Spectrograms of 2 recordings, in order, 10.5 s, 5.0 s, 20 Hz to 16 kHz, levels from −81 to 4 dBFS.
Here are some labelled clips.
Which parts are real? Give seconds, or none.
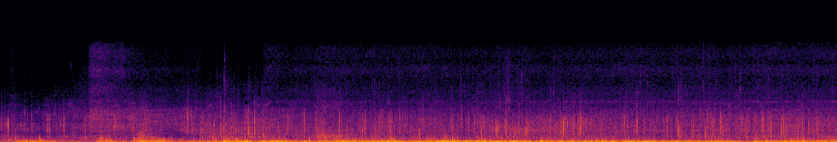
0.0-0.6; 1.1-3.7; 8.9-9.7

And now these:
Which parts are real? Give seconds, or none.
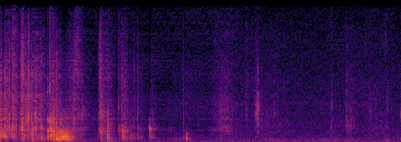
3.0-5.0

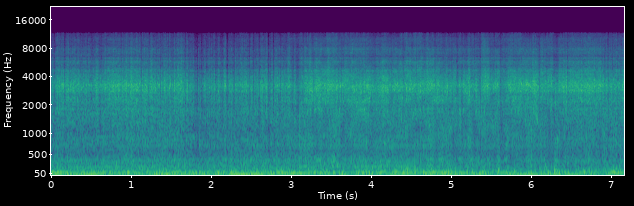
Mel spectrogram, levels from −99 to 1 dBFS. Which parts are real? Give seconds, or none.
0.0-3.0; 6.4-7.2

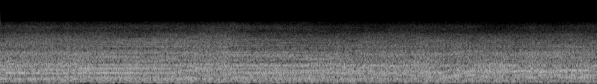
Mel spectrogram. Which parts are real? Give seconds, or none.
0.9-1.8; 2.3-3.3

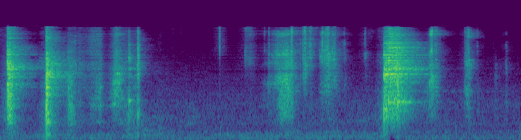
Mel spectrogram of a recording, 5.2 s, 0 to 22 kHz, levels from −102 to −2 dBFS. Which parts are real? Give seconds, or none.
0.0-0.8; 1.4-2.1; 3.2-5.2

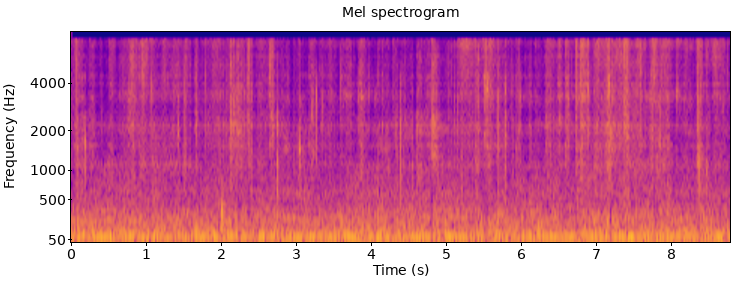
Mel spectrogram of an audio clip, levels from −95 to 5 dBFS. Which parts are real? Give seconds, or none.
none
